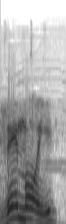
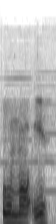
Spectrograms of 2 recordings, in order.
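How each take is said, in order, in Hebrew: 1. למילה יש הגייה מדוברת, יומיומית. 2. למילה יש הגייה רשמית, תקנית. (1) "תגיד ומואיז. ככה דיברנו" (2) "אל תגיד ומואיז"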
